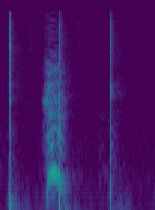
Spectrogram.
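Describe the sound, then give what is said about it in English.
Four slow, lazy hand claps spaced evenly apart, each a crisp smack, with a brief hummed vocal sound between the first two. “When she was clapping for …, like, it was the most, like, laissez-faire clap”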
